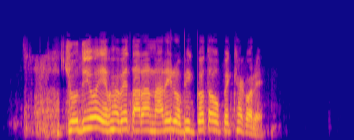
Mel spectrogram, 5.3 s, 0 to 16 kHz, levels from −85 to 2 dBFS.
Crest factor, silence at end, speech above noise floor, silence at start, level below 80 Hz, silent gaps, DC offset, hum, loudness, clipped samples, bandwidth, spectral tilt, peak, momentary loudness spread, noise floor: 14 dB; 1.2 s; 78 dB; 0.35 s; -52 dBFS; none; under 0.1%; none; -13 LUFS; under 0.1%; 6.6 kHz; -6.5 dB/octave; -2 dBFS; 15 LU; -90 dBFS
